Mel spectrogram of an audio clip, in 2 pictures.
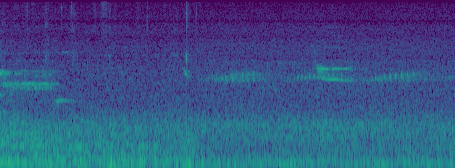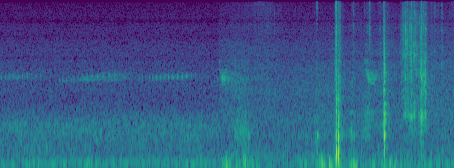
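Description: A bird calls a run of short, even, high notes over quiet woodland background. Near the end come a few sharp clicks and knocks, the loudest a single knock about eight seconds in.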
